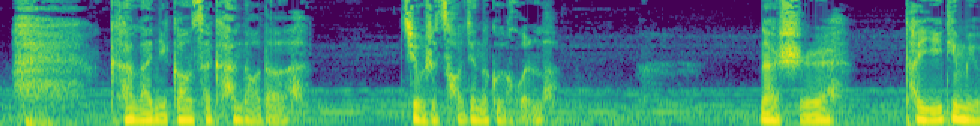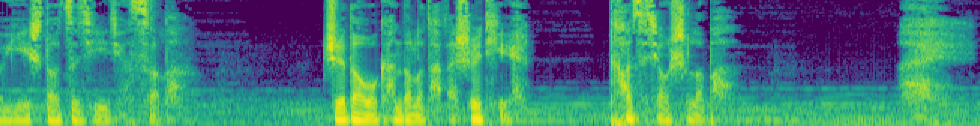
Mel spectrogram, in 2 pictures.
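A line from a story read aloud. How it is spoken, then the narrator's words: Sighing. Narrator (Chinese): 冯烈又叹了口气说道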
